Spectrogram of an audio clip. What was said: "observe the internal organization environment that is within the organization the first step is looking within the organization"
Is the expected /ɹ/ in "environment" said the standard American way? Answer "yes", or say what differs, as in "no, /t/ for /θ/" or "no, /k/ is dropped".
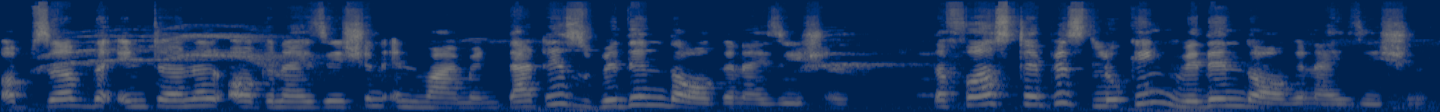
no, /ɹ/ is dropped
